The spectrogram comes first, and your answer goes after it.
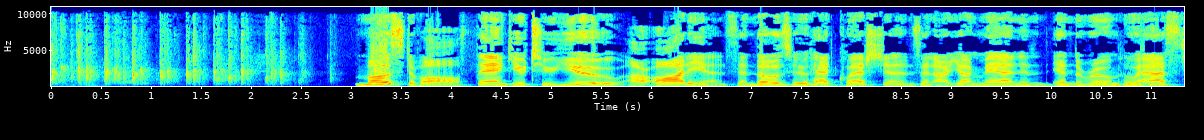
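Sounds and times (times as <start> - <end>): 
audience applause at an environment and natural resources forum: 0.0 - 2.9
speech: 3.0 - 11.3.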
